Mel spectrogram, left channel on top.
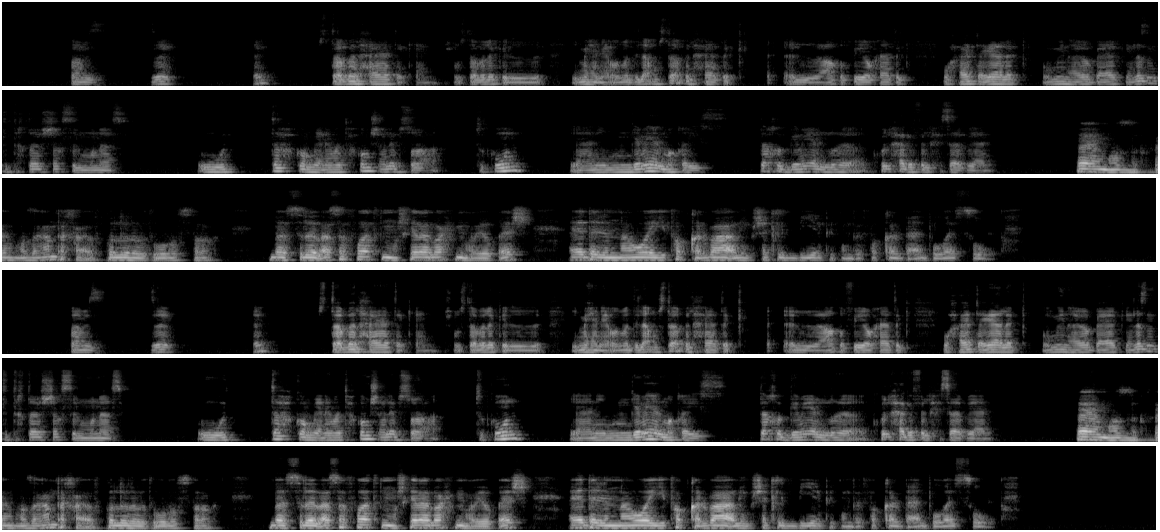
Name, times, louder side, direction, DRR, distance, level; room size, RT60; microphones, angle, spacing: voice 1, 0.7-1.0 1.5-1.7 2.5-2.7 3.3-7.3 7.8-10.1 10.4-12.8 13.5-13.9 14.3-15.9 16.3-16.8 17.2-18.8 19.1-21.5, right 2 dB, 85° right, 0.9 m, -30 dB
voice 2, 22.3-25.2 25.8-33.3, right 3 dB, 50° right, 0.6 m, -25 dB
12.0 x 4.6 x 2.3 m
head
